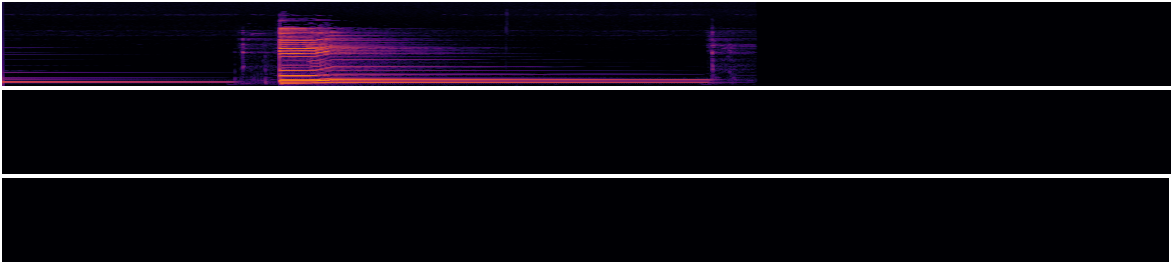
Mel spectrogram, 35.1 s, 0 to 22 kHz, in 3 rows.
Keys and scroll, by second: 27.3 ctrl+alt+z.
